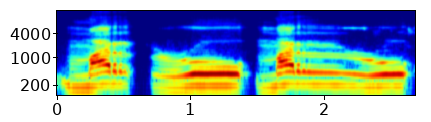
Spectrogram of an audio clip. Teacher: را پر شد آ رہی ہے، تو را کو ہم نے سختی سے ادا کرنا ہے اور تھوڑا رک کر پڑھنا ہے۔ میم را زبر مر، را وا پیش رو، مر رو، مر رو، مرو نہیں پڑھنا، مرو نہ، رکنا ہے ایک لمحے کے لیے، رکنے کے بعد پھر پڑھنا ہے۔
